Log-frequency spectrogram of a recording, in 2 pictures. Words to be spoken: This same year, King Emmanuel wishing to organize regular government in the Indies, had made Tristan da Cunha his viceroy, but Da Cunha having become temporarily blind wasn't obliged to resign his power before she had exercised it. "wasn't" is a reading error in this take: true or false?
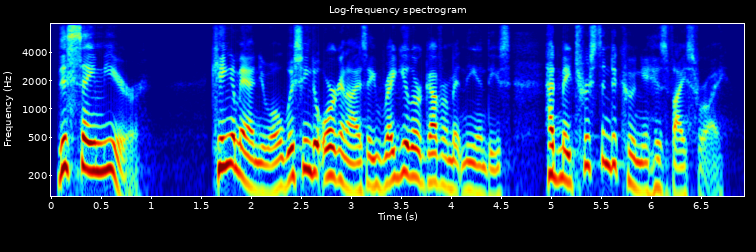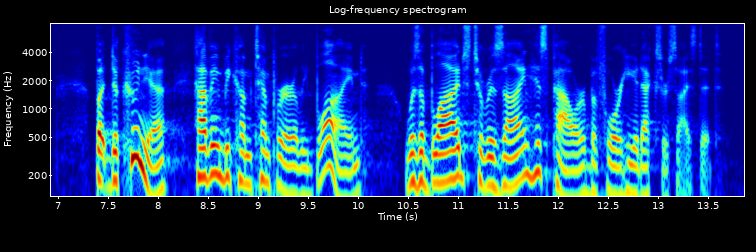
true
